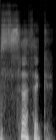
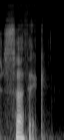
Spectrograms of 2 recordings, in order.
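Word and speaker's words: Southwark: But in Suffolk Cathedral, Southwick, but pronounced Suffolk.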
